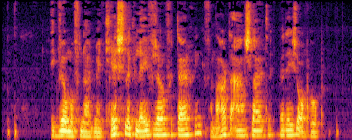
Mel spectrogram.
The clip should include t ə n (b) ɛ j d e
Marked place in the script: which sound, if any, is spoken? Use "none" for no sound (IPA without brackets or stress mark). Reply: b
